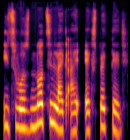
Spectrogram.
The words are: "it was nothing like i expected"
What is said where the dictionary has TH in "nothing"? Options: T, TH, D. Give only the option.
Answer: T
